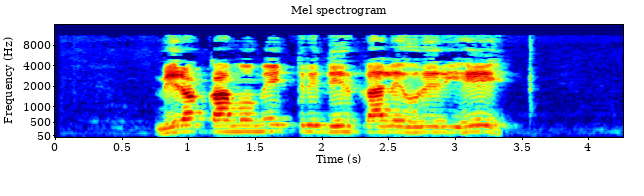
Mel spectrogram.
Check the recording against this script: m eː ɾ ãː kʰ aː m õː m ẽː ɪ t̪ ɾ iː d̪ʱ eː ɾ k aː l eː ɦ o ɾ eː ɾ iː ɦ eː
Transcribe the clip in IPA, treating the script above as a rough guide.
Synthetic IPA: m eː ɾ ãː k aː m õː m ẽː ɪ t̪ ɾ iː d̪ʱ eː ɾ k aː l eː ɦ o ɾ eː ɾ iː ɦ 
